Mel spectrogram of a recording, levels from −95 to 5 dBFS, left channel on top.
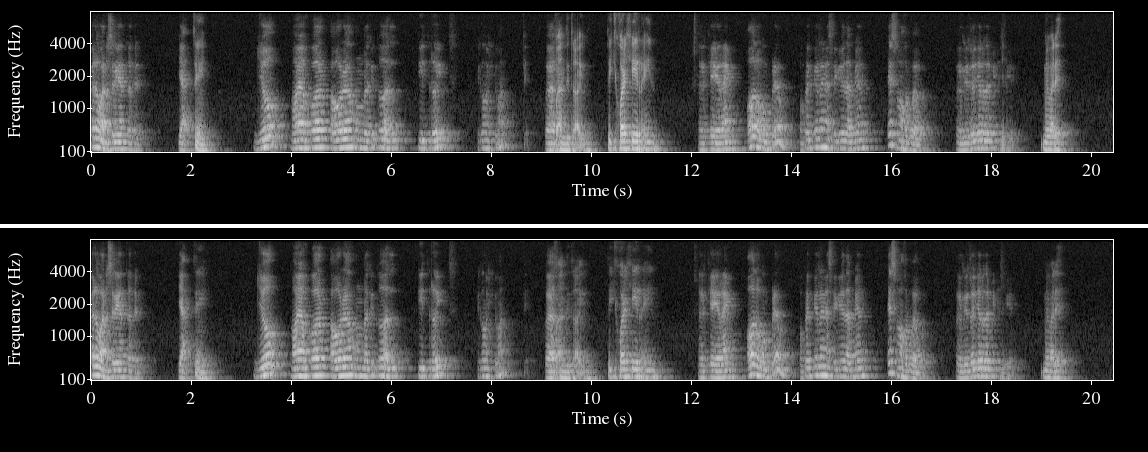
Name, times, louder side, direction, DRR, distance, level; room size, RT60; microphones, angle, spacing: voice 1, 0.0-1.0 1.8-1.9 3.3-3.7 4.0-6.1 6.5-7.0 7.7-8.3 9.1-9.3 12.2-12.9 13.1-13.9 14.2-15.5 15.9-16.6 17.3-18.4, right 1 dB, 30° right, 2 dB, 0.7 m, -21 dB
voice 2, 9.2-10.0 10.3-11.4 19.0-19.4, left 4 dB, 60° left, 9 dB, 0.3 m, -20 dB
3.9 x 2.5 x 4.2 m, 0.65 s
head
